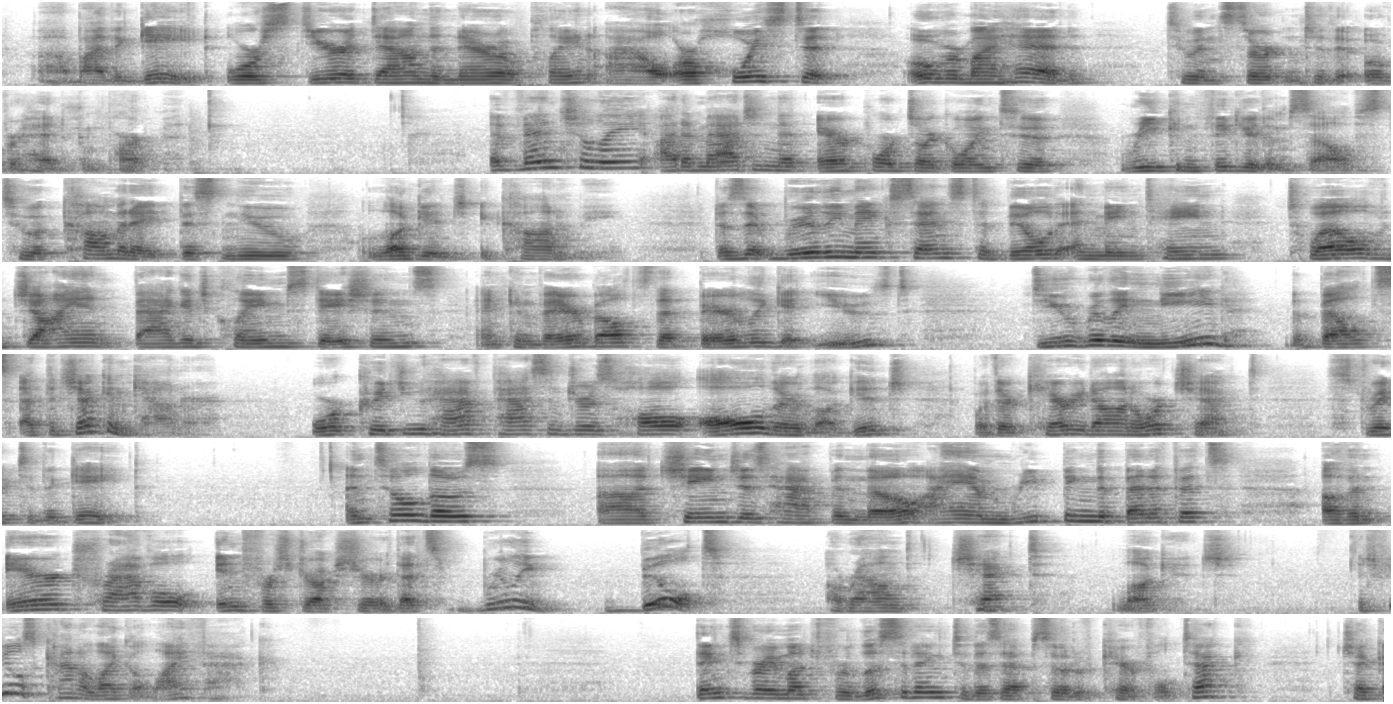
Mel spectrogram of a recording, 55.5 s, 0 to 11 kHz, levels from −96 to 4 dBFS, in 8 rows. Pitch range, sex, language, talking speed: 130-165 Hz, male, English, 140 wpm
